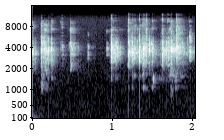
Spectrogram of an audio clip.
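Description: Computer keyboard keys clicking as a word is typed, in two quick runs of keystrokes: a short one at the start and a longer one from about a second in.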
